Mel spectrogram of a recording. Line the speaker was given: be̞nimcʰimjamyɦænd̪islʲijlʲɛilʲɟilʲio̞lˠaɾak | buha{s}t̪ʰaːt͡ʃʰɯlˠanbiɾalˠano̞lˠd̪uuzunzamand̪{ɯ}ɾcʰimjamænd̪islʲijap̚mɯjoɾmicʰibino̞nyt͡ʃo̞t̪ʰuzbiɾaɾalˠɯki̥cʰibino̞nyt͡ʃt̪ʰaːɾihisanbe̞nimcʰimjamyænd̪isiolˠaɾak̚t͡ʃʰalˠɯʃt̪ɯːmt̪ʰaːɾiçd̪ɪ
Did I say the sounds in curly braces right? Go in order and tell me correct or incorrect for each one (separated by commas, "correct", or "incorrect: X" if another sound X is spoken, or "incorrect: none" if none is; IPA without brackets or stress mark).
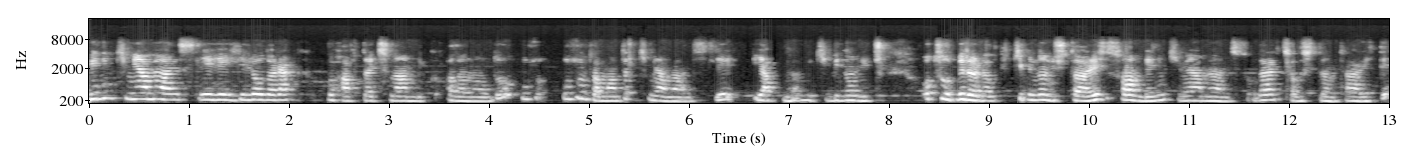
incorrect: f, correct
